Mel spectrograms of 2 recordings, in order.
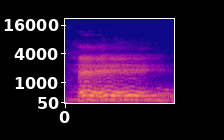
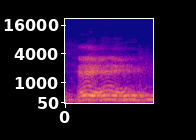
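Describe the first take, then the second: First: The vowel is tall with rounded corners. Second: The same.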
